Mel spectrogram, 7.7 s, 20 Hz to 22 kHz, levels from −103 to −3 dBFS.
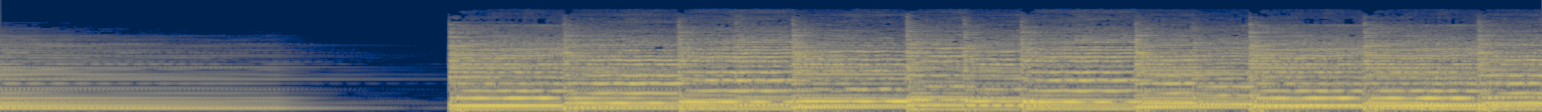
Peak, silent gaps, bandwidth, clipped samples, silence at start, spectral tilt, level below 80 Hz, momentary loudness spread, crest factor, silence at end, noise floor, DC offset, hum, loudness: -6 dBFS; none; 11.5 kHz; under 0.1%; 0 s; -5.5 dB/octave; -46 dBFS; 13 LU; 14 dB; 0 s; -62 dBFS; under 0.1%; none; -20 LUFS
